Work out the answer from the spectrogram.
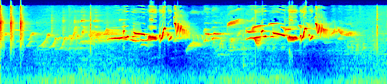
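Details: Murai batu, the white-rumped shama, sings a varied lure song to stir other birds: rich looping whistled phrases, rising and falling, come in two bursts separated by a brief pause, with scattered sharp clicks.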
